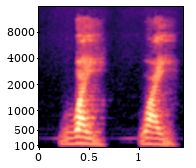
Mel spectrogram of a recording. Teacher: Y vemos que la A es la vocal pura o completa, mientras que W y Y se pronuncian como semivocal. Tienen una pronunciación más corta.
